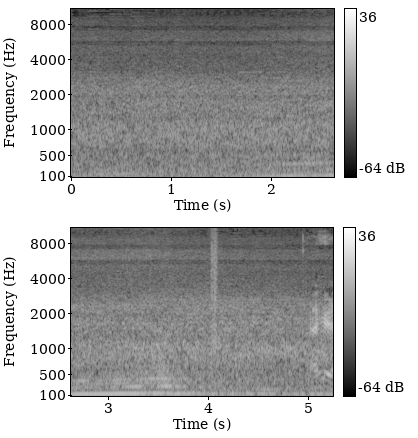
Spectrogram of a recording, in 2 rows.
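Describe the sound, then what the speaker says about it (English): A muffler-deleted Infiniti Q50 driving through a tunnel, its steady engine drone and low exhaust rumble building slightly in the middle, with a brief faint whistle near the end, echoing loudly in the enclosed space. "I hear that turbo."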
